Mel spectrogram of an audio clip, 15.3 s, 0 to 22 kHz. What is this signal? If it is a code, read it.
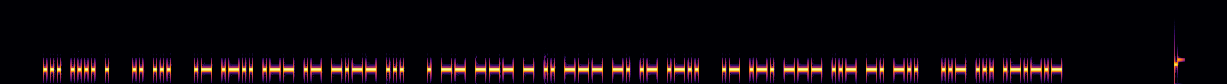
Morse code, heard as a keyed tone, about 28 wpm, 700 Hz. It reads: SHE IS ALWAYS EMOTIONAL AROUND US.
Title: Sentences from Top 1000 Words - Review Part 5 - 28wpm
